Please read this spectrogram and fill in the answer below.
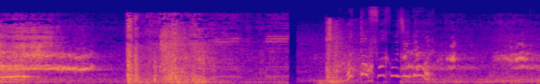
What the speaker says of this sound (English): Oh, we burning out the tires.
